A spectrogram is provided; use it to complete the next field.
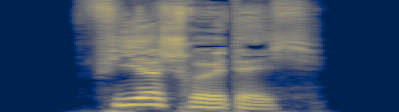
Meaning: burly, rough, coarse
- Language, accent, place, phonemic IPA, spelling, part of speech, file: German, Germany, Berlin, /ˈfiːɐ̯ˌʃʁøːtɪç/, vierschrötig, adjective, De-vierschrötig.ogg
